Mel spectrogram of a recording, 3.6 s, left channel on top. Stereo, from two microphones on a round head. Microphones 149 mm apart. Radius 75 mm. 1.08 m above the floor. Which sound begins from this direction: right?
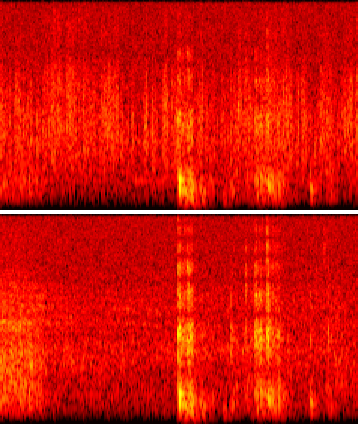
A clunk, at 1.8 s.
